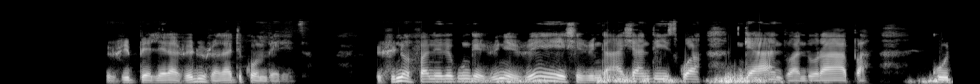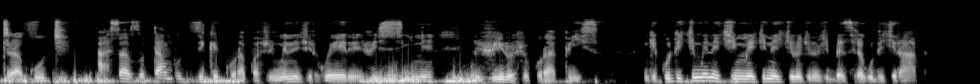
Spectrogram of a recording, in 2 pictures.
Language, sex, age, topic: Ndau, male, 25-35, health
